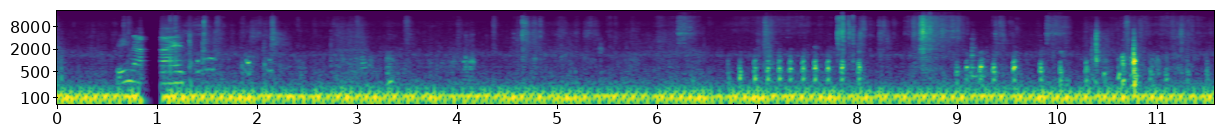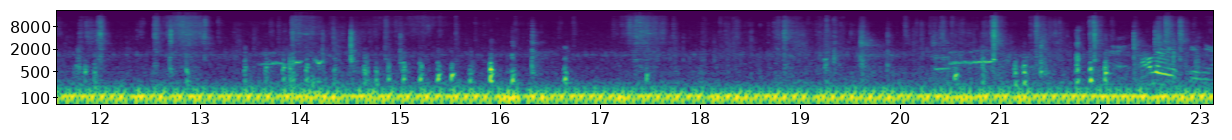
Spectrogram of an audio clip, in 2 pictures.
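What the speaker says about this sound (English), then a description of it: "All the roosters are out." Roosters and chickens cluck in a farmyard during weekend chores, with scattered clucks and calls at moderate distance over a steady low hum, and people talk now and then.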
